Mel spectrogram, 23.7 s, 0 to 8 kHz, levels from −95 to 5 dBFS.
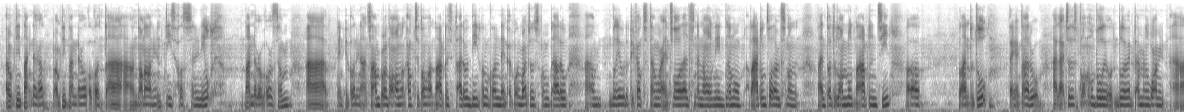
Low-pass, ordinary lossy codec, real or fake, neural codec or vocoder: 7.2 kHz; none; fake; autoencoder, 22.05 kHz, a latent of 192 numbers a frame, VITS, trained on many speakers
